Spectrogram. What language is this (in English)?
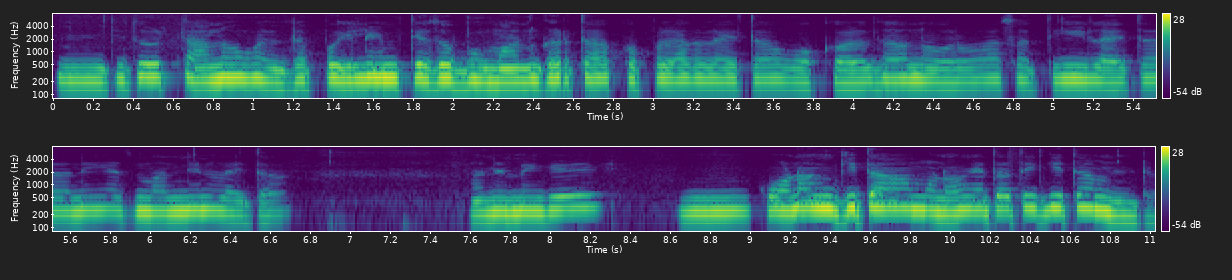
Konkani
